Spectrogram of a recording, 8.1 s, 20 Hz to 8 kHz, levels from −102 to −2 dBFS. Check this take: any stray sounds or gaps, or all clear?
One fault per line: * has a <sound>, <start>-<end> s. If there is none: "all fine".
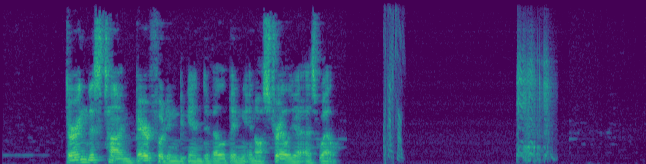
* has a chirp, 4.8-5.1 s
* has a squeak, 6.4-7.0 s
